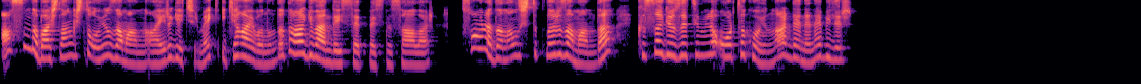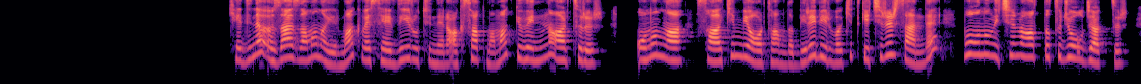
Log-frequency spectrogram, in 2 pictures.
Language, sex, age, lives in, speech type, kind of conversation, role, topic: Turkish, female, 30-34, Portugal, read, expert-assistant, expert, Yeni bir evcil hayvan aileye katıldığında, mevcut hayvanlarla yaşanan uyum sıkıntılarını nasıl çözebilirim?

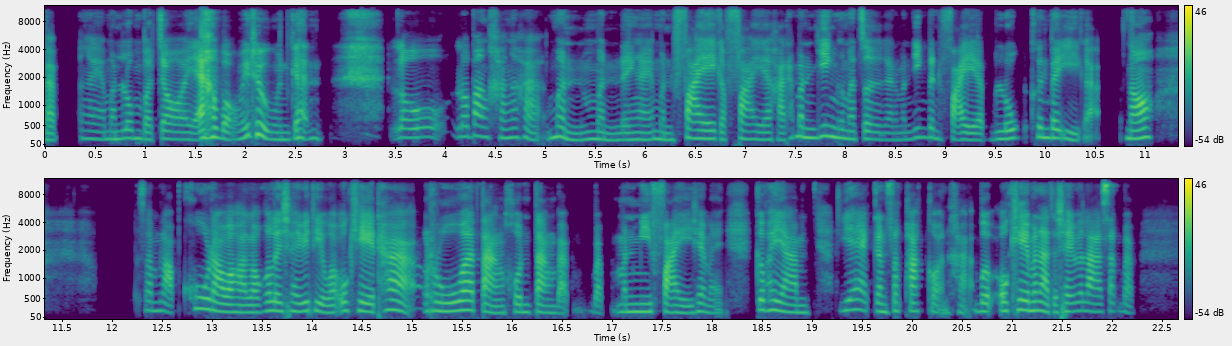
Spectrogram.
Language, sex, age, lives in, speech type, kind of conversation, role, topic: Thai, female, 25-29, Thailand, conversation, unstructured, none, การสื่อสารที่ดีในความรักควรเป็นอย่างไร?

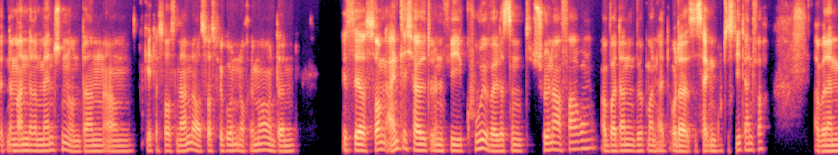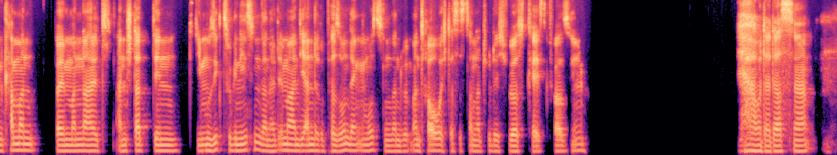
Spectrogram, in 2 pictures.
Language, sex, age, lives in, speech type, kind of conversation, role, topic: German, male, 30-34, Germany, conversation, unstructured, none, Welche Musik weckt bei dir sofort Erinnerungen?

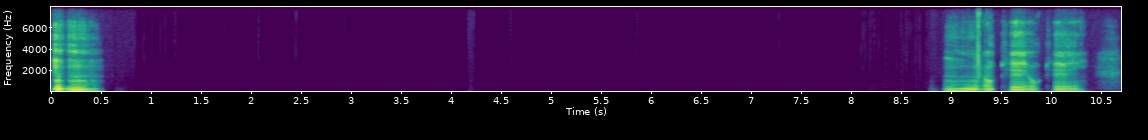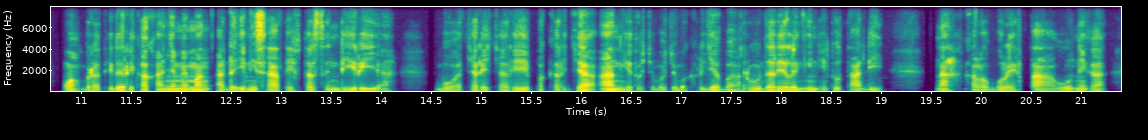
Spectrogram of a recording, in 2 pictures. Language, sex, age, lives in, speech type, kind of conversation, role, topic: Indonesian, male, 30-34, Indonesia, conversation, podcast, host, Bagaimana cara mencoba pekerjaan baru tanpa harus berhenti dari pekerjaan saat ini?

